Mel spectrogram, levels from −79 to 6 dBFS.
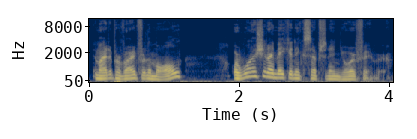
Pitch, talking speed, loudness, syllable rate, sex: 145 Hz, 250 wpm, -18 LUFS, 7.0 syllables/s, male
